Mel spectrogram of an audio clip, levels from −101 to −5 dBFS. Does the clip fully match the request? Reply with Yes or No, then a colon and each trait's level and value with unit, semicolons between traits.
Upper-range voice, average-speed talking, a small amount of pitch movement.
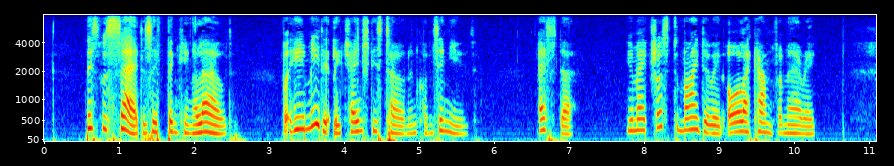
No: high, 220 Hz; average, 145 wpm; average, 5.2 semitones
